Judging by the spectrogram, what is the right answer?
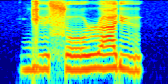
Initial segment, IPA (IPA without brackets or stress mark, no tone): ɡʲ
